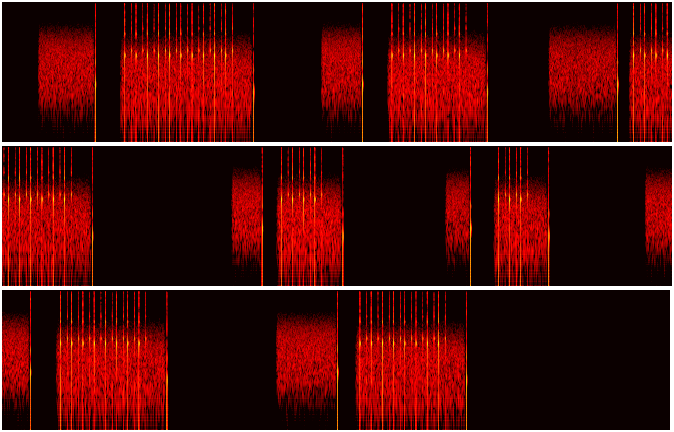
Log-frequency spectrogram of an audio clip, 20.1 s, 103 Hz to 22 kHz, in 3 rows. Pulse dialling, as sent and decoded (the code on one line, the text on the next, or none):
10 / 7 / 10 / 4 / 3 / 8 / 8
0 7 0 4 3 8 8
